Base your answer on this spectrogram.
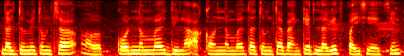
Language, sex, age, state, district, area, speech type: Marathi, male, 18-30, Maharashtra, Thane, urban, spontaneous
